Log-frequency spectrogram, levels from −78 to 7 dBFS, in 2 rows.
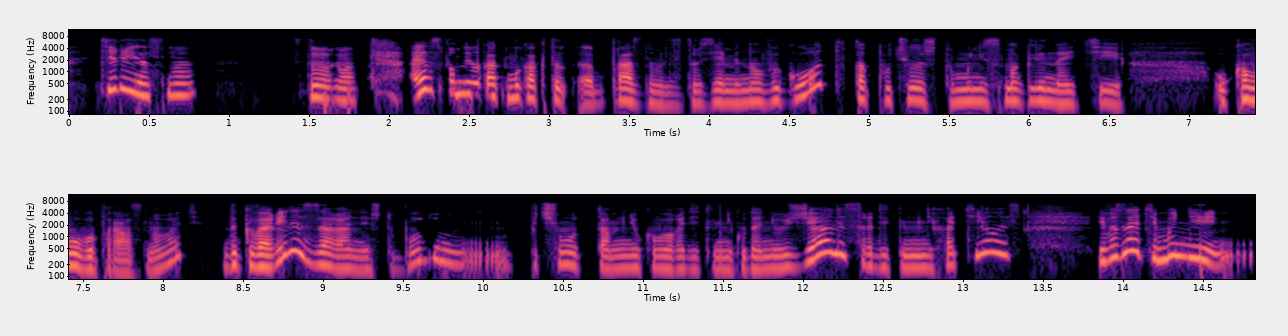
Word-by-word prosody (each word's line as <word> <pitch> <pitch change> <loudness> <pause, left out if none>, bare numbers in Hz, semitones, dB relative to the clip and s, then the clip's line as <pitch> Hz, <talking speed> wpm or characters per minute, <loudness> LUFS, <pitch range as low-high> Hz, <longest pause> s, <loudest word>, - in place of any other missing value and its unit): Интересно. 270 -8 +2 0.6
Здорово, 205 -5 +1 0.3
а - - +6
я 345 - +8
вспомнила, 280 -5 +1
как 245 -2 +3
мы 225 - +1
как-то, 205 -3 0
э, 150 - -1
праздновали 165 -2 0
с 140 - -15
друзьями 165 +2 -3
Новый 180 +3 -2
год. 450 - -1
Так 200 - 0
получилось, 195 -2 -4
что 170 - -10
мы 180 +1 0
не 180 - -1
смогли 190 +3 -2
найти, 160 -2 -3 0.6
у - - -2
кого 195 -3 +4
бы 155 - +1
праздновать. 145 - -5
Договорились 195 - +4
заранее, 160 -7 +1
что 150 - -17
будем, 220 - -5
м, - - -11
почему-то 200 -2 -4
там 160 0 -2
ни 165 - -2
у - - -10
кого 160 0 -3
родители 150 -1 -7
никуда 150 +1 -4
не 160 +1 -2
уезжали, 270 - +4
с 315 - -16
родителями 170 -2 -3
не 165 - -3
хотелось. 355 - -1 0.5
И 240 - +3
вы 280 - +3
знаете, 420 -6 +4
мы 305 - +6
не, 300 -3 +5
м, 330 - -7
190 Hz, 200 wpm, -24 LUFS, 165-255 Hz, 0.6 s, я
